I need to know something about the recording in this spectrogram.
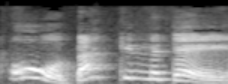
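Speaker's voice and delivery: high, slow put-on storyteller voice; drawn-out mock wise narrator tone. Friend teasing his host's myth-telling, in a high slow mock voice. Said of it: "like, you do, like".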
